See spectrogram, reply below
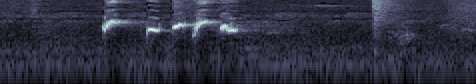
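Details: Caged decoy red-whiskered bulbul in morning song, double-note mature wild style, delivering one quick run of five clear whistled notes that bend up and down, then a brief faint note.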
